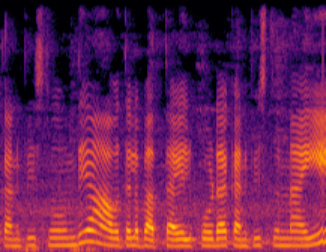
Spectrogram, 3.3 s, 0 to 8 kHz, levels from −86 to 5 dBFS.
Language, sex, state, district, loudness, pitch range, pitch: Telugu, female, Andhra Pradesh, Anantapur, -15 LUFS, 220-235 Hz, 230 Hz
